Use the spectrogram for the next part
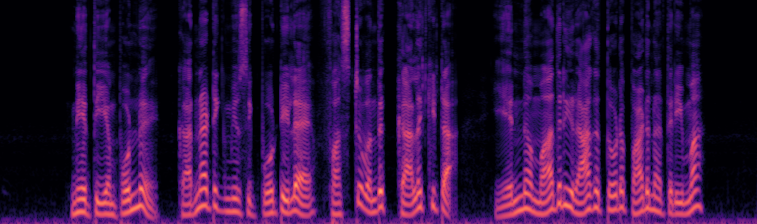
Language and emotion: Tamil, happy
